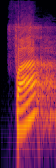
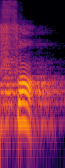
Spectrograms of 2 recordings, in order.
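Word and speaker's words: فَ: Fa berarti tidak fo. Ya, tidak fo. Fo man tawalla. Tidak demikian. Fa. Lihat. Cara pengucapannya fa, tidak fo, tapi fa ditarik. Nah kita rendahkan kemudian tarik. Fa. Kalau sedang kasroh, fi ditarik yang kasroh. Kalau fa tetap pada rahang tipis, tidak pada rahang tebal, tidak fo tapi fa.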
